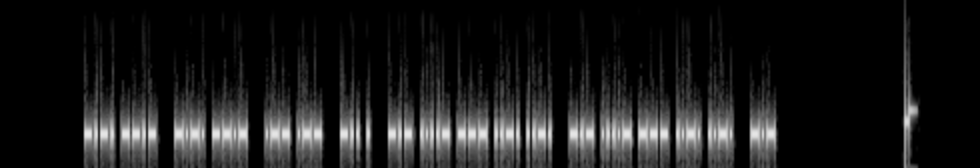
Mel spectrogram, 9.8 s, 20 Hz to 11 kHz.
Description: Morse code, heard as a keyed tone, about 44 wpm, 700 Hz. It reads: CQ CQ WW DE K4OFF K4OFF K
